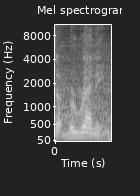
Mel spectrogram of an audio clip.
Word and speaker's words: Mahoney: Yeah, it's Mahoney is how they say it.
